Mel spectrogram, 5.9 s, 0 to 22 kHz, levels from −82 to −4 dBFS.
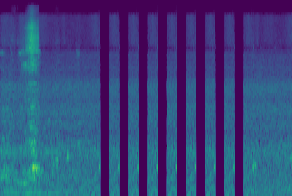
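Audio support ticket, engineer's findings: Stutter with silent gaps, 1.99 to 5.06 s. A 199 ms fragment of speech replays 8 times, each followed by 184 ms of digital silence (384 ms period). Likely a player or stream stall, each retry repeating the last buffered fragment. Intervening audio lost.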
